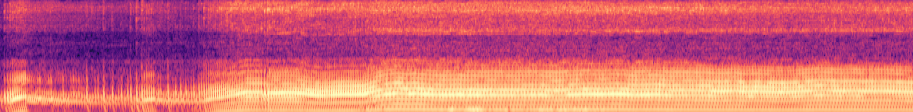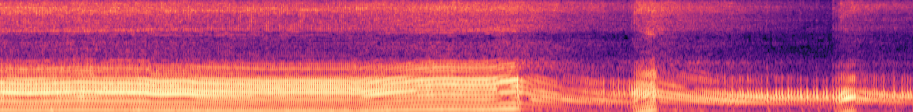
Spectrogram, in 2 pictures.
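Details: Budget Temu chainsaw shortening a hurricane-felled log, possibly rotted in the middle: revs to a high steady scream holding even through the cut, then back to idle, no bogging; cuts easily, starts easy and runs strong, normal.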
